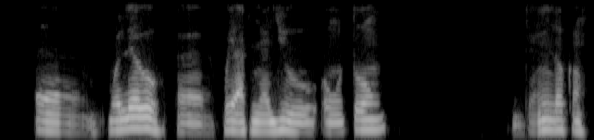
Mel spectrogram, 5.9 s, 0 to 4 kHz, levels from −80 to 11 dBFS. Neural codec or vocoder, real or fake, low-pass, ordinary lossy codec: none; real; 3.6 kHz; none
